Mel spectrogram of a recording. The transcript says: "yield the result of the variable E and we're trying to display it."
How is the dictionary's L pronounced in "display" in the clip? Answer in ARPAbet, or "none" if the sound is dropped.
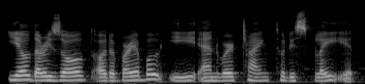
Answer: L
